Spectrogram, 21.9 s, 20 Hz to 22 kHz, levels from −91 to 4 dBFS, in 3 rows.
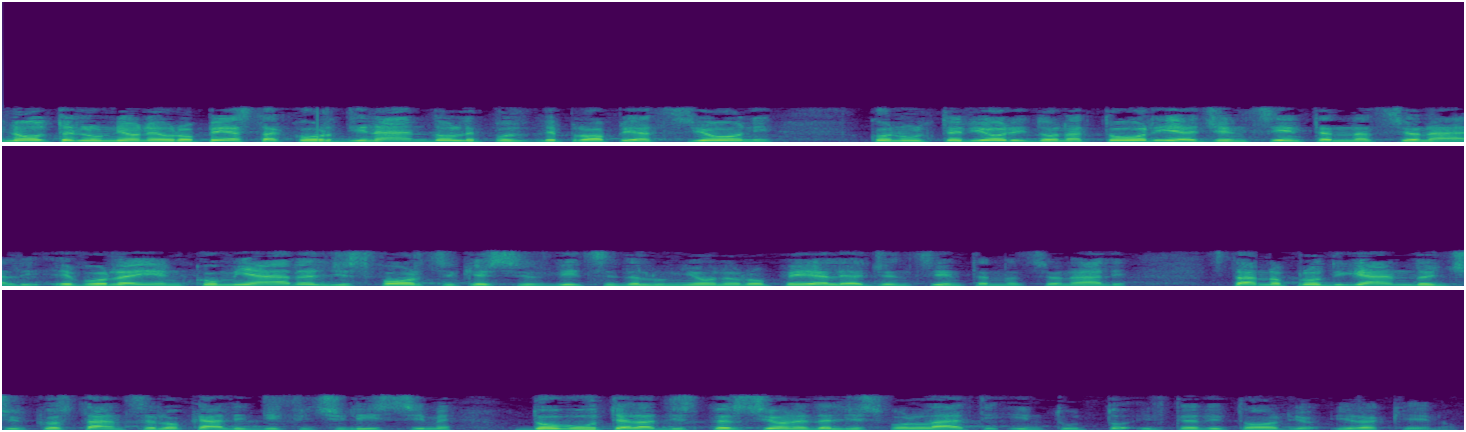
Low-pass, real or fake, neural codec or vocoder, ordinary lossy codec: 5.4 kHz; real; none; Opus, 64 kbps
